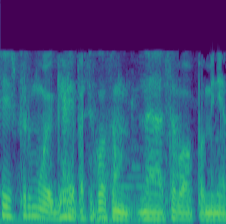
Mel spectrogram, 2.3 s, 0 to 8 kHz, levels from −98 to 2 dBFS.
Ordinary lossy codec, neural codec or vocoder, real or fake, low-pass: AAC, 16 kbps; none; real; 7.2 kHz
